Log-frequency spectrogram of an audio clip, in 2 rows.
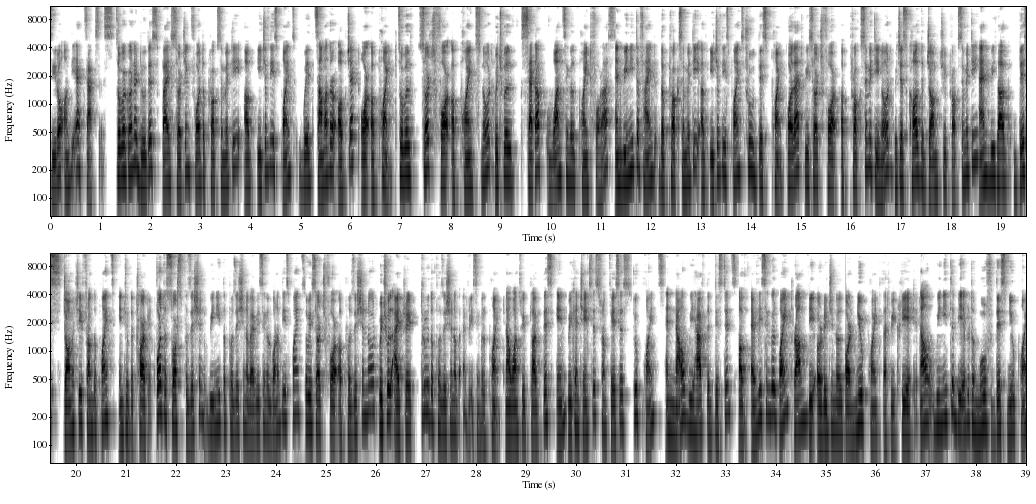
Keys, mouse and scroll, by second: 2.7-4.0 middle drag, 6.8-7.1 scroll down 2, 7.1 shift+middle click, 7.2 shift+a, 8.8 BackSpace, 10.6 click, 14.0 click, 14.2 click, 14.7 middle click, 15.0 shift+a, 18.9 middle click, 18.9-19.9 scroll up 3, 19.9 scroll up 1, 19.9-21.5 drag, 22.2 click, 24.7 shift+a, 28.5 click, 30.2-31.6 drag, 32.5 scroll down 2, 33.2 click, 34.6-36.8 drag, 37.5-39.0 drag.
